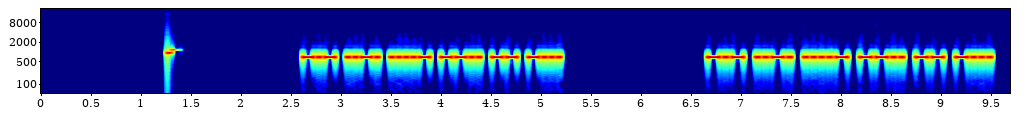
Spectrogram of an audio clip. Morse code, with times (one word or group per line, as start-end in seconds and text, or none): 2.6-5.2 KF4ZMB
6.7-9.5 KF4ZMB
